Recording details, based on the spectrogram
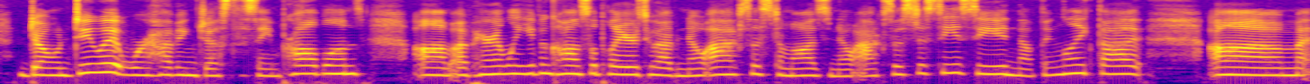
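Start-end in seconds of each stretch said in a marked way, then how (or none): none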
